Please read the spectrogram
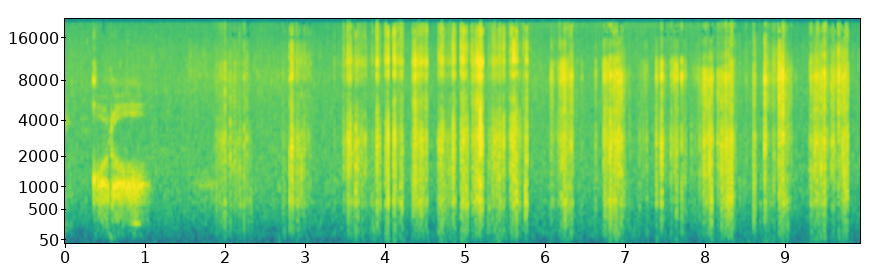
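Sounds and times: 
ear cleaning of the right ear on a boat on a clear stream: 1.7 - 9.9.

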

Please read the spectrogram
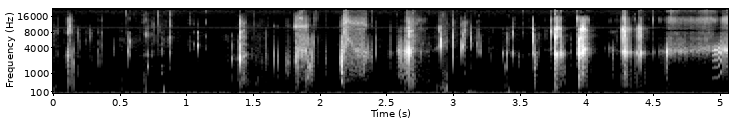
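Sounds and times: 
sucking and licking behind the ear ASMR: 1.4 - 3.0, 3.7 - 5.0.

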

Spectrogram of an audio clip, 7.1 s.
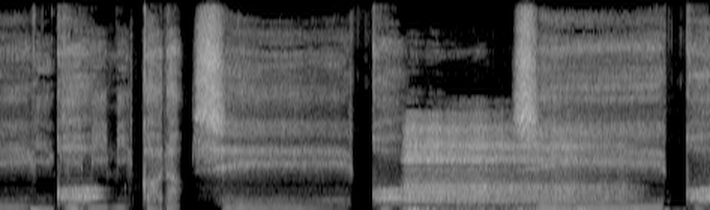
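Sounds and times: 
speech: 0.3 - 2.5, 5.4 - 5.8
breathing close to the ear: 4.0 - 6.9.

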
